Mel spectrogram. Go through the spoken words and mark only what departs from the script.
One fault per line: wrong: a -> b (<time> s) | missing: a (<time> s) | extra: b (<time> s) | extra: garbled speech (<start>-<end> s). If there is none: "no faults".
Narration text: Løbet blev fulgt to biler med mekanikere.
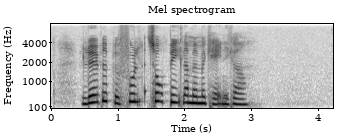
no faults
